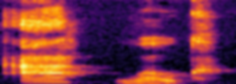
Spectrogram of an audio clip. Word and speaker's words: awoke: If it was a short A, it would say awoke. It's not. It's the schwa sound, awoke.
